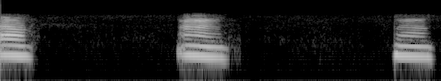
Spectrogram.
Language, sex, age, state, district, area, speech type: Assamese, female, 45-60, Assam, Goalpara, urban, conversation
